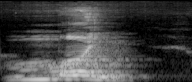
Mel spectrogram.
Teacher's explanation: Experimenta falar a palavra mãe você percebe que aqui nessa região das fossas nasais você sente que há uma trepidação interna na boca nessa região por isso que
